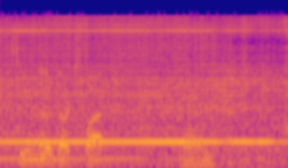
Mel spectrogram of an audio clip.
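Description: A commercial carpet-cleaning vacuum runs steadily with a high tonal whine and constant airflow hiss, close by, while someone speaks briefly over it.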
